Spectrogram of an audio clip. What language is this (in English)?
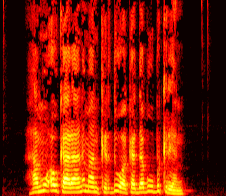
Central Kurdish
